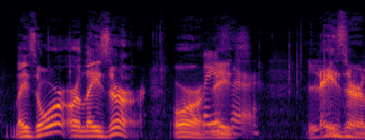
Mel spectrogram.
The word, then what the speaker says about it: Lazor: Is that actually how it's pronounced, or do you just like it when people pronounce it like that because it sounds awesome? It's laser normally.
